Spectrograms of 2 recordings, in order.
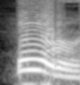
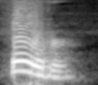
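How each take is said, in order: First: Order! shouted higher and louder. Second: A loud barked Order!; shout of order. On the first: The keeper shouting the room to order, higher and louder. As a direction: really crack it out the second time. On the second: The keeper calling the brawlers to order, loud. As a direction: call the room to order. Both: Acted.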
